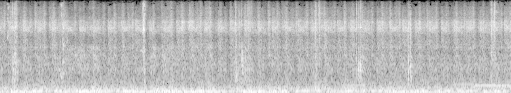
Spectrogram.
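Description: A generator clatters and clanks as it is worked on.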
